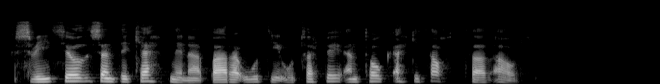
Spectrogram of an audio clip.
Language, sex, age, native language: Icelandic, male, 30-39, Icelandic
